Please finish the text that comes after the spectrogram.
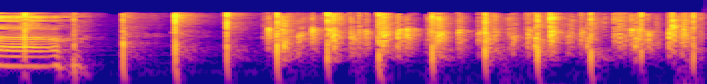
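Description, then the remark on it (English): A short vocal sound gives way to hand clapping, starting as a few slow, sharp claps and thickening into a steady patter of light applause from several people. “That's a we'll give you some polite applause for that bullshit.”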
